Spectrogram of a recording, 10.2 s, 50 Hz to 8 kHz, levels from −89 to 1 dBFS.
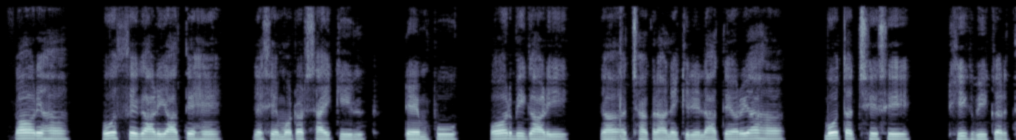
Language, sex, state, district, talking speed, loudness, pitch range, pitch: Hindi, male, Bihar, Jahanabad, 175 wpm, -21 LUFS, 130-150 Hz, 135 Hz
